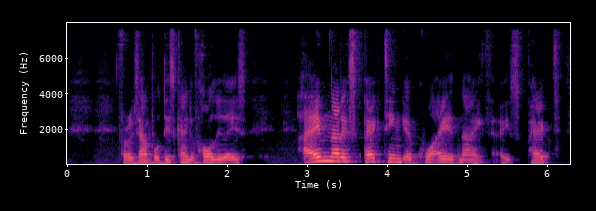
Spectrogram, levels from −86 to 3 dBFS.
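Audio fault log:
0.00–0.35, 2.21–2.59, 4.32–4.55, 5.15–5.80, 6.05 to end: background gated by the echo canceller. Room sound suddenly ducks, by about 26 dB at first and about 40 dB later, because the canceller clamps the microphone while the loudspeaker plays.
0.39–0.58, 2.71–2.84, 3.65–3.70: echo leak. A very faint repeat of the speech trails about 250 ms behind, likely from loudspeaker sound the far end's echo canceller failed to remove.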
